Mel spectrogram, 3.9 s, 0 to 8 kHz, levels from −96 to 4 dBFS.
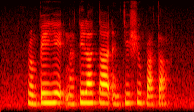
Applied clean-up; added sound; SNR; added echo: none; none; none; none.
